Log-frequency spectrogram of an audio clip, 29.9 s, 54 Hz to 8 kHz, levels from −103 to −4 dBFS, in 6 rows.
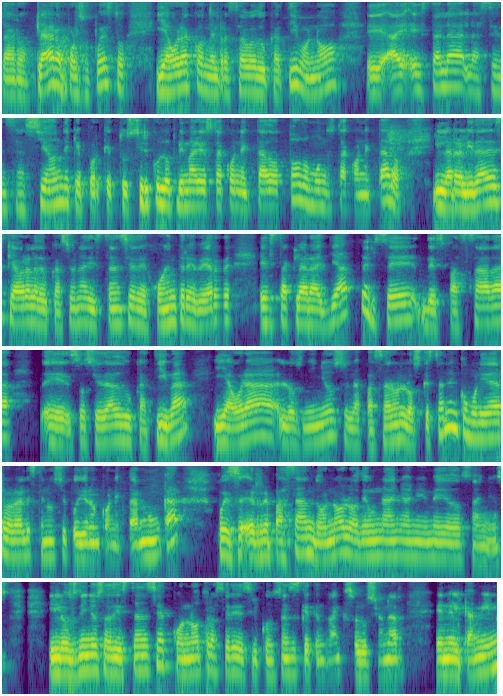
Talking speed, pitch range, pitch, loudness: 195 wpm, 135-160 Hz, 145 Hz, -19 LUFS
